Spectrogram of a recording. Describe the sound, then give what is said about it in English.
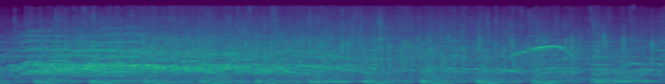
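A large crowd applauds and cheers for Donald J. Trump, introduced as president: dense clapping mixed with shouts and whoops, loud and sustained throughout with a few rising whistle-like cries standing out. “give it up bigly for your president, Donald J.”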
